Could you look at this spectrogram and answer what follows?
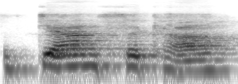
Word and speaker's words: D'Anzica: did i badger that name of yours it's dancica like dancica not bad i always i always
